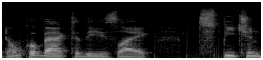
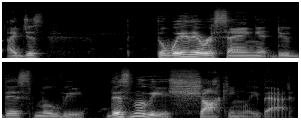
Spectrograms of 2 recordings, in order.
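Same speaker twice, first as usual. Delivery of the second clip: ordinary talk, nothing marked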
